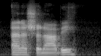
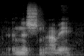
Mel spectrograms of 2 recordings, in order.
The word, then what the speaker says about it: Anishinaabe: Anishinaabe. – Anishinaabe.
